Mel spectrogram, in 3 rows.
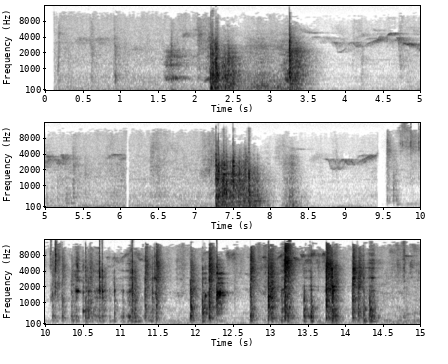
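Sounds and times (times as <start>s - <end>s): wooden boards clattering on table: 7.2s - 8.4s, 9.6s - 14.5s.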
